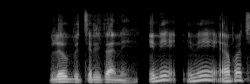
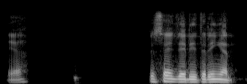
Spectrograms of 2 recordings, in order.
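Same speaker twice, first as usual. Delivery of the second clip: ordinary talk, nothing marked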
